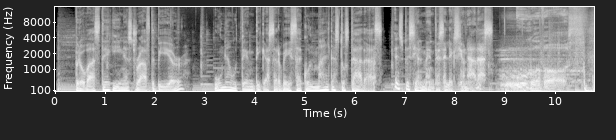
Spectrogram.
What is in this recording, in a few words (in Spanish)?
comerciales tono grave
